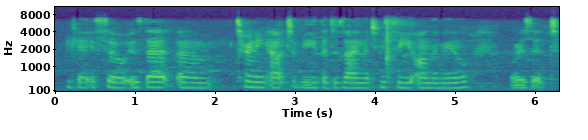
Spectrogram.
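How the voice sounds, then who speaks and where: Against noticeable background noise, a woman mumbles at a fairly slow pace. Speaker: student teaching a peer. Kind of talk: casual tutorial. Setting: dorm lobby. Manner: mumbling.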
